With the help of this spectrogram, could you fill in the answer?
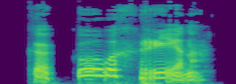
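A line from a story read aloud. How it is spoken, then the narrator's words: Muttered. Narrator (Russian): пробормотал Роми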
